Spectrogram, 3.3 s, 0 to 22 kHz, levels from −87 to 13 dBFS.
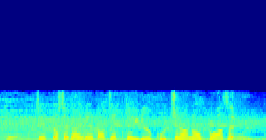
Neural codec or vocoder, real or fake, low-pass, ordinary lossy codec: none; real; none; none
